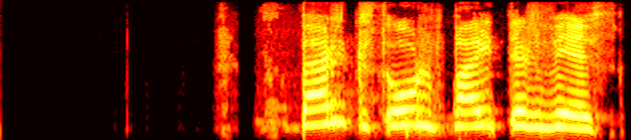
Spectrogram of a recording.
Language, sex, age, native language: Icelandic, male, 9, Icelandic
